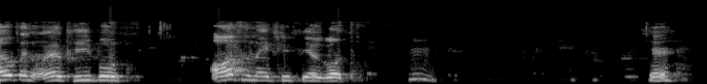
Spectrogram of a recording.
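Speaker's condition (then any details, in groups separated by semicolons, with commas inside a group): Cerebral palsy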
